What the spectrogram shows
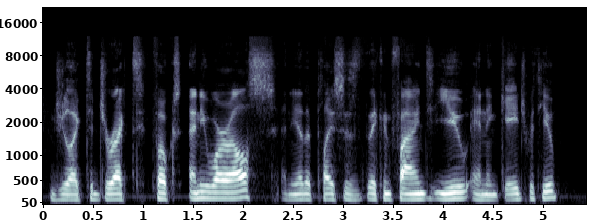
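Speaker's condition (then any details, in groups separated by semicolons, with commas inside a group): No condition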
